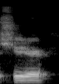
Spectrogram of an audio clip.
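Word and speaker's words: Schutt: It looks like Shut. It's pronounced like Shoot, and I think that's what he's going to do.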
